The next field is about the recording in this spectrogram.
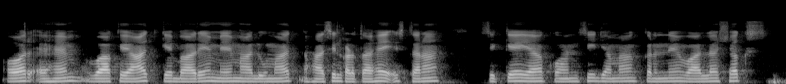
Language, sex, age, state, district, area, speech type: Urdu, male, 18-30, Uttar Pradesh, Rampur, urban, spontaneous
